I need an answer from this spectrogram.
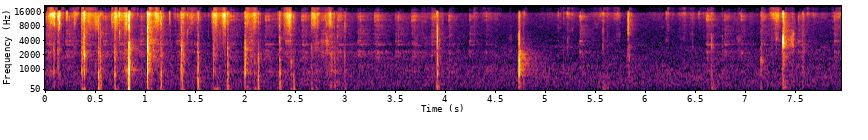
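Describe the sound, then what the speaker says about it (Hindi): Tarot cards are shuffled by hand close up, a rapid run of crisp riffling snaps that thins out into scattered single clicks, quiet and with no talking. "Last shuffle."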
